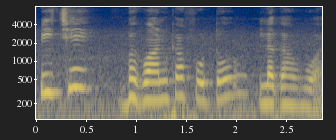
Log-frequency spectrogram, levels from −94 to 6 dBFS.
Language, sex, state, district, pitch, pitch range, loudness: Hindi, female, Madhya Pradesh, Dhar, 235 Hz, 200-280 Hz, -16 LUFS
